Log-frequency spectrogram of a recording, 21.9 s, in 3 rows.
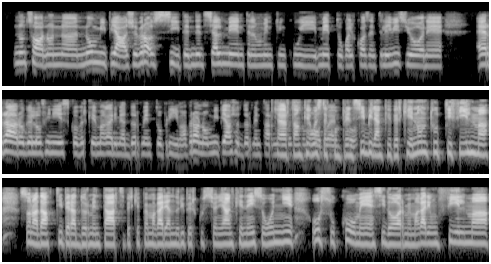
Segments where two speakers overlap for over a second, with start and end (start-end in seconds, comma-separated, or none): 11.4-12.6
